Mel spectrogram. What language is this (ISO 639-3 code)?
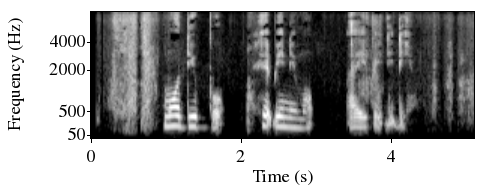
fub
